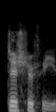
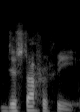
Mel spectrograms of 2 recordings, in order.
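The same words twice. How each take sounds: First: "dystrophy" in three neat syllables after a stumble; corrected pronunciation. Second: "dystrophy" botched as "dis-TOF-ro-fee"; stumbled pronunciation. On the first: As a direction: say "dystrophy" cleanly as "DIS-truh-fee". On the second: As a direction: stumble over "dystrophy" with an extra syllable. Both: Real, not acted. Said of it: "There you".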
